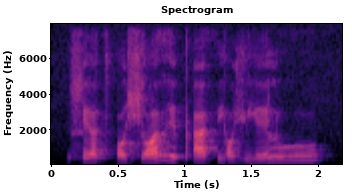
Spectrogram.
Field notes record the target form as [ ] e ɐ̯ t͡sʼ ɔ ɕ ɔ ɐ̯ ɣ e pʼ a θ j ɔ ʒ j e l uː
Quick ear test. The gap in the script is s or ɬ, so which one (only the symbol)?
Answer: ɬ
